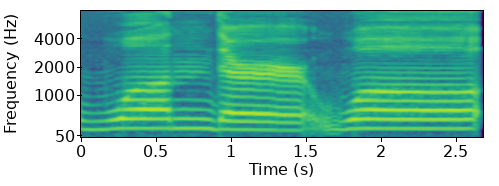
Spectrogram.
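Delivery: slow, careful pronunciation. Teaching a Korean vowel sound, demonstrating the word said slowly. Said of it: "say it slowly".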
